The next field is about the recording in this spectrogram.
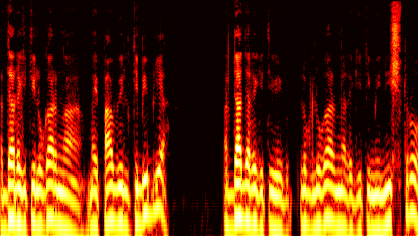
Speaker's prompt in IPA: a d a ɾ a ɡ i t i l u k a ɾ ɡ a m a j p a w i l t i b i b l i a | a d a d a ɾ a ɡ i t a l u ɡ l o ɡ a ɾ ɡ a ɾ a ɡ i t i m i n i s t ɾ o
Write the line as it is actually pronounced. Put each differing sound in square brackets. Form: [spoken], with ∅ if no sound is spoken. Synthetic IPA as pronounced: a d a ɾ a ɡ i t i l u [ɡ] a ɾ [ŋ] a m a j p a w i l t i b i b l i a | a d a d a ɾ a ɡ i t [i] l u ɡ l [u] ɡ a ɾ [ŋ] a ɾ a ɡ i t i m i n i s t ɾ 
